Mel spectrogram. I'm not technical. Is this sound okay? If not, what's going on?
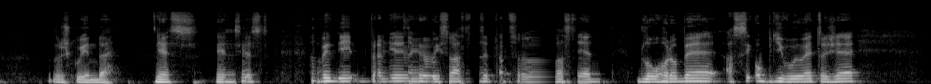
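No, there are two problems in this speech clip.

From 2.19 to 6.01 s, just before "dlouhodobě asi obdivuje to", there is repeated packet loss (robotic sound). Small chunks of audio kept failing to arrive, about 30 times, none longer than a tenth of a second. Each time, the call filled the hole by stretching the last bit of sound, so about a quarter of that stretch is patched. That makes it choppy and robot-like, with pieces of speech missing.

Between 5.33 and 5.57 s sits something different: one long network dropout, a single hole of about a quarter of a second instead of many tiny ones. This one is likely a longer network hiccup. It never goes fully silent. The last sound is stretched over the entire gap as a smeared, droning filler, and the speech resumes afterwards without the part that was lost.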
